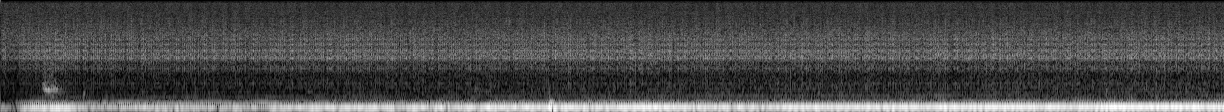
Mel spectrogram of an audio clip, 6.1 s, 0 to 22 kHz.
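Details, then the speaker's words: Antec TwoCool 140 fan set to high setting and turned down to its minimum speed: steady low droning hum with a second tone above, bearing noise plus harmonic resonances that recur depending on RPM. "I can still hear that noise definitely is the bearings there are some harmonic resonances as well"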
